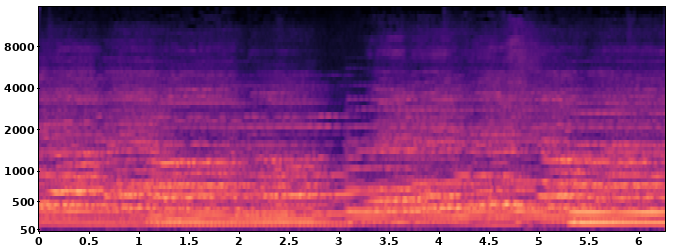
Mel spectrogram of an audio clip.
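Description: Church congregation singing a slow hymn in unison, accompanied by an electronic keyboard set to an organ sound, with long held notes that change every second or two.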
